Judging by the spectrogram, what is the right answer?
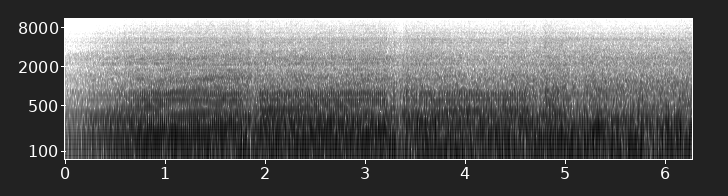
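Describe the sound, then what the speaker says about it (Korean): A liter-class motorcycle accelerates hard, its engine note climbing through several quick clutchless quickshifter upshifts, each marked by a brief dip before the loud, steady revving rises again. "보시면 클러치 안 잡고 변속이 됩니다"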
